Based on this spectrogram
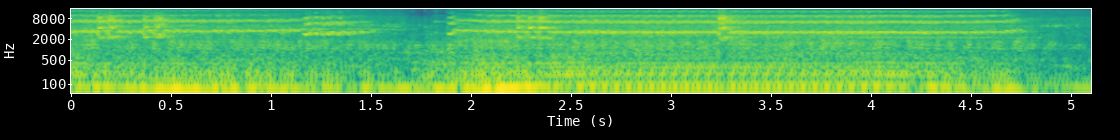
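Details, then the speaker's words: R32 Nissan Skyline with a used RB20 swapped in after the old engine threw a con rod, first start, vacuum lines not all fitted: rough idle under a loud, high-pitched squeal wavering with engine speed from every belt being loose. "It runs! Don't mind all the squealing though, that's because every single belt's loose, but hell yeah."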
